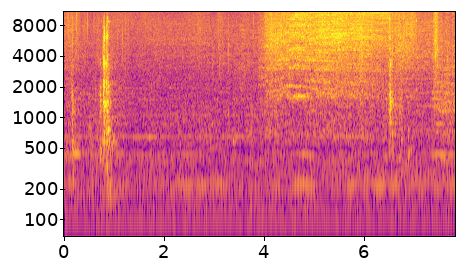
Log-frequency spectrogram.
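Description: Hydraulic excavator's diesel engine running steadily under load as the boom swings and dumps sand into a truck. A sharp knock comes about a second in, and another comes late on.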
